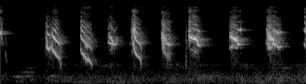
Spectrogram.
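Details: Wild long-tailed shrike singing, recorded for training songbirds: a steady series of about nine harsh, downward-sweeping scratchy notes, spaced roughly every third of a second.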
